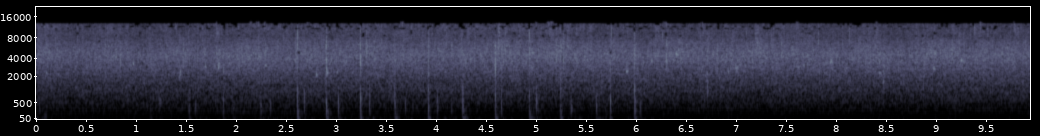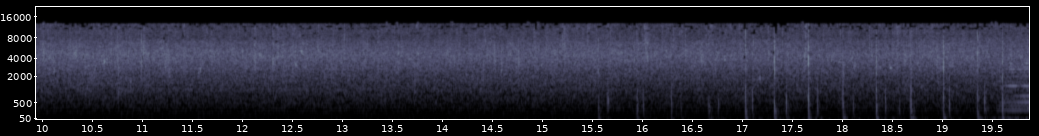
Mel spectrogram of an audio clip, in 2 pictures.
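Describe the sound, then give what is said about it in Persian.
Steady rain falls, a dense, even hiss of drops striking a surface, with scattered sharper drip ticks throughout and no voices. “باشە، ئەگەر دوای من بکەون، ئەتوانن خۆتان لە باران بەدوور بگرن.”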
